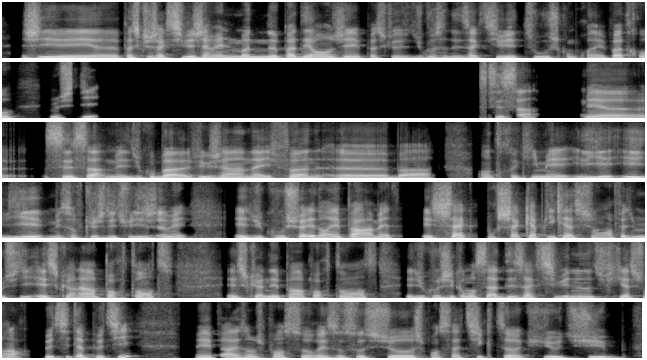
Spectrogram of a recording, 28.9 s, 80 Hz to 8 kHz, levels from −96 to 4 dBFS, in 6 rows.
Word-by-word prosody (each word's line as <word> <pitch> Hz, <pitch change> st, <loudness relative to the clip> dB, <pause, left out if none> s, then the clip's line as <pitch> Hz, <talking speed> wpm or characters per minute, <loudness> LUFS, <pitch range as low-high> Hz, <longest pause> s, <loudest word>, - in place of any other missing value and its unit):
j'ai, 140 Hz, +1 st, +4 dB
heu, 130 Hz, 0 st, +1 dB
parce 135 Hz, 0 st, +2 dB
que 145 Hz, +2 st, -1 dB
j'activais 150 Hz, 0 st, +3 dB
jamais 180 Hz, +7 st, +2 dB
le 190 Hz, -, 0 dB
mode 150 Hz, -3 st, +3 dB
«ne 145 Hz, +1 st, +4 dB
pas 150 Hz, +1 st, +3 dB
déranger» 150 Hz, +3 st, +2 dB
parce 125 Hz, -6 st, -6 dB
que 125 Hz, -, -6 dB
du 115 Hz, 0 st, -6 dB
coup 165 Hz, -, -3 dB
ça 145 Hz, -, -3 dB
désactivait 120 Hz, +1 st, -1 dB
tout, 165 Hz, +8 st, -4 dB
je 155 Hz, -, -5 dB
comprenais 115 Hz, -2 st, -5 dB
pas 125 Hz, +1 st, +2 dB
trop, 165 Hz, +7 st, -3 dB, 0.3 s
je 125 Hz, -, -4 dB
me -, -, -2 dB
suis 115 Hz, -, -2 dB
dit 155 Hz, +2 st, -5 dB, 2.9 s
C'est 150 Hz, -, -2 dB
ça. 140 Hz, -2 st, -1 dB, 0.3 s
Mais 130 Hz, 0 st, +1 dB
heu 125 Hz, 0 st, -1 dB, 0.2 s
c'est 145 Hz, -2 st, +3 dB
ça, 145 Hz, +3 st, +2 dB
mais 130 Hz, -2 st, -2 dB
du 125 Hz, 0 st, -5 dB
coup, 165 Hz, -, -2 dB
bah, 125 Hz, -6 st, +5 dB
vu 130 Hz, +5 st, -1 dB
que 145 Hz, -, +1 dB
j'ai 135 Hz, -, +1 dB
un 130 Hz, 0 st, +1 dB
iPhone, 160 Hz, +8 st, 0 dB
heu, 120 Hz, -1 st, +1 dB
bah, 110 Hz, 0 st, -1 dB, 0.4 s
entre 125 Hz, +1 st, -5 dB
guillemets, 150 Hz, +9 st, 0 dB
«il 150 Hz, -, 0 dB
y 150 Hz, +3 st, +5 dB
est 165 Hz, -, +3 dB
il 140 Hz, -3 st, +4 dB
y 160 Hz, +3 st, +5 dB
est» 135 Hz, -, +1 dB
mais 120 Hz, -1 st, -3 dB
sauf 160 Hz, +8 st, -3 dB
que 145 Hz, -, -1 dB
je 130 Hz, -, -2 dB
l'utilise 125 Hz, 0 st, -1 dB
jamais 150 Hz, -, 0 dB, 0.3 s
et 130 Hz, -, +2 dB
du 130 Hz, 0 st, -1 dB
coup, 215 Hz, -, -4 dB
je -, -, +1 dB
suis -, -, +3 dB
allé 205 Hz, -, +6 dB
dans 225 Hz, -, +1 dB
les 195 Hz, -5 st, +3 dB
paramètres 140 Hz, -, +2 dB, 0.2 s
et 130 Hz, -, +2 dB
chaque 225 Hz, -, +2 dB
pour 135 Hz, -1 st, -5 dB
chaque 220 Hz, +6 st, +2 dB
application, 180 Hz, -2 st, 0 dB
en 190 Hz, -, -3 dB
fait, 190 Hz, -, -1 dB
je 165 Hz, -, -2 dB
me 145 Hz, -, +1 dB
suis 155 Hz, +3 st, -3 dB
dit: -, -, -6 dB
«Est-ce 140 Hz, 0 st, +3 dB
qu'elle 190 Hz, -3 st, -3 dB
est -, -, +4 dB
importante? 145 Hz, -4 st, -1 dB, 0.4 s
Est-ce 125 Hz, -1 st, 0 dB
qu'elle 160 Hz, -3 st, 0 dB
n'est 135 Hz, -, +3 dB
pas 135 Hz, -, -2 dB
importante?» 145 Hz, -, -2 dB, 0.2 s
Et 130 Hz, -, -1 dB
du 130 Hz, -, -1 dB
coup, 220 Hz, -, -3 dB
j'ai 165 Hz, -, 0 dB
commencé 145 Hz, +1 st, 0 dB
à 160 Hz, -, +5 dB
désactiver 175 Hz, +4 st, 0 dB
les 170 Hz, -1 st, -1 dB
notifications, 150 Hz, -3 st, -2 dB
alors -, -, -3 dB
petit 160 Hz, 0 st, 0 dB
à 150 Hz, -, +4 dB
petit, 140 Hz, -, -1 dB, 0.5 s
mais 125 Hz, -1 st, +1 dB
par 120 Hz, +1 st, 0 dB
exemple, 150 Hz, +3 st, 0 dB
je 145 Hz, -, -9 dB
pense 140 Hz, -2 st, -3 dB
aux 125 Hz, -, 0 dB
réseaux 125 Hz, 0 st, 0 dB
sociaux, 140 Hz, +5 st, +1 dB
je 145 Hz, -, -6 dB
pense 125 Hz, -4 st, -6 dB
à 115 Hz, -, -1 dB
TikTok, 130 Hz, 0 st, -2 dB
YouTube, 145 Hz, -3 st, 0 dB
140 Hz, 230 wpm, -23 LUFS, 125-155 Hz, 2.9 s, allé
